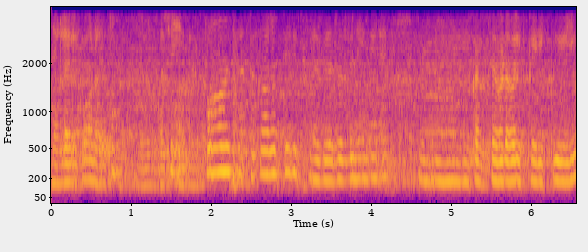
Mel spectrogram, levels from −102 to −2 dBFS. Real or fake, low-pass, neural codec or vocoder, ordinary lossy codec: fake; 3.6 kHz; vocoder, 22.05 kHz, 80 mel bands, HiFi-GAN; none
